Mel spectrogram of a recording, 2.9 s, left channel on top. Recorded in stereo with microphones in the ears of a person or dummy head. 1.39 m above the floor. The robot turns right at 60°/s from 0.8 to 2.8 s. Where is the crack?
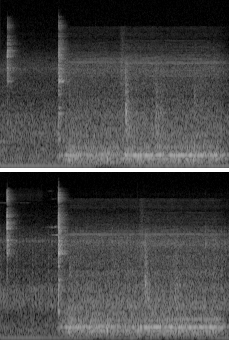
75° right (ahead or behind), 0.9 m.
